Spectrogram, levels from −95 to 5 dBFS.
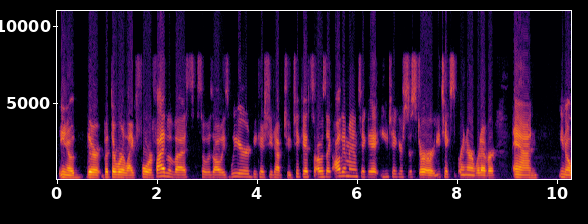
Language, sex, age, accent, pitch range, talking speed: English, female, 30-49, American, 155-185 Hz, 250 wpm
